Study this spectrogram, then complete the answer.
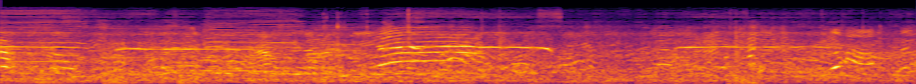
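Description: Young women and girls shout and cheer with high voices.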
